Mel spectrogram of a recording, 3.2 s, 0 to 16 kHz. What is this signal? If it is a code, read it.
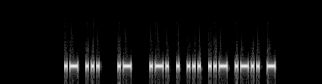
Morse code, heard as a keyed tone, about 46 wpm, 700 Hz. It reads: AS A RESULT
